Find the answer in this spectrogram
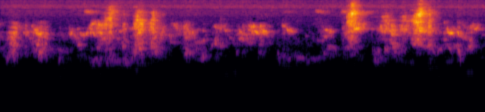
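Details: Young captive budgerigars of one brood twittering and singing as they interact; rapid jumbled warbling with clustered chirps, then two bright high squeaks near the end.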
